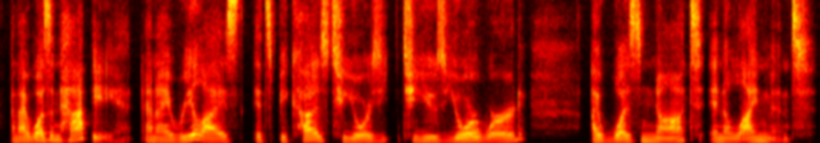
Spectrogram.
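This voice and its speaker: A woman in her thirties with a notably low, even voice, speaking slowly and calmly. Her delivery is soothing and measured. The sound is dry and close, with no room around it. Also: no echo. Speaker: podcast guest, author. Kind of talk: reflective interview talk.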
